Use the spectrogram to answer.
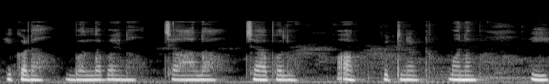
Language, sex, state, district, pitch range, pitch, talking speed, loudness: Telugu, female, Andhra Pradesh, Chittoor, 210-220 Hz, 215 Hz, 100 wpm, -13 LUFS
